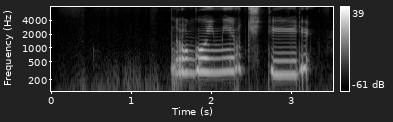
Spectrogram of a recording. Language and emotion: Russian, sad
